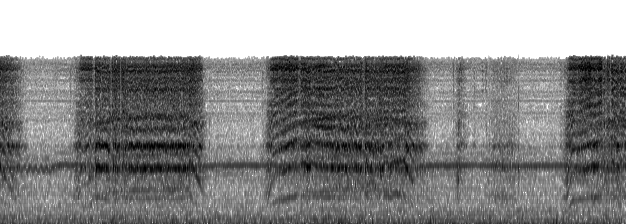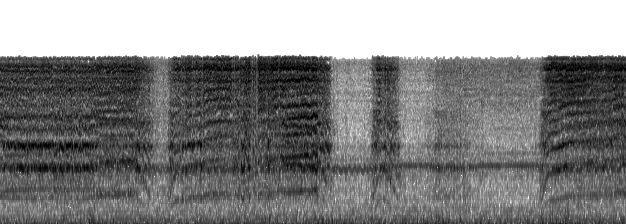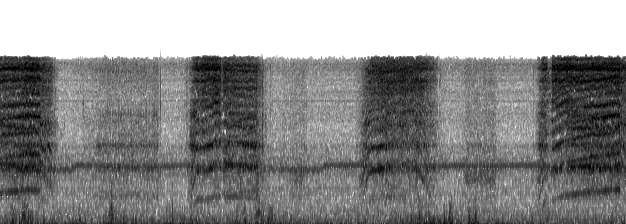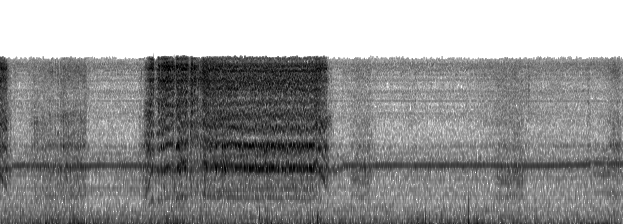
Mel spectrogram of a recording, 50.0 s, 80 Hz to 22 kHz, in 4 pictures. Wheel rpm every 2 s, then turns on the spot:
40, 140, 40, 160, 30, 40, 160, 120, 140, 80, 30, 40, 150, 30, 90, 30, 80, 20, 110, 20, 110, 150, 20, 0, 10.
20-22 26-28 30-32 38-40 44-46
